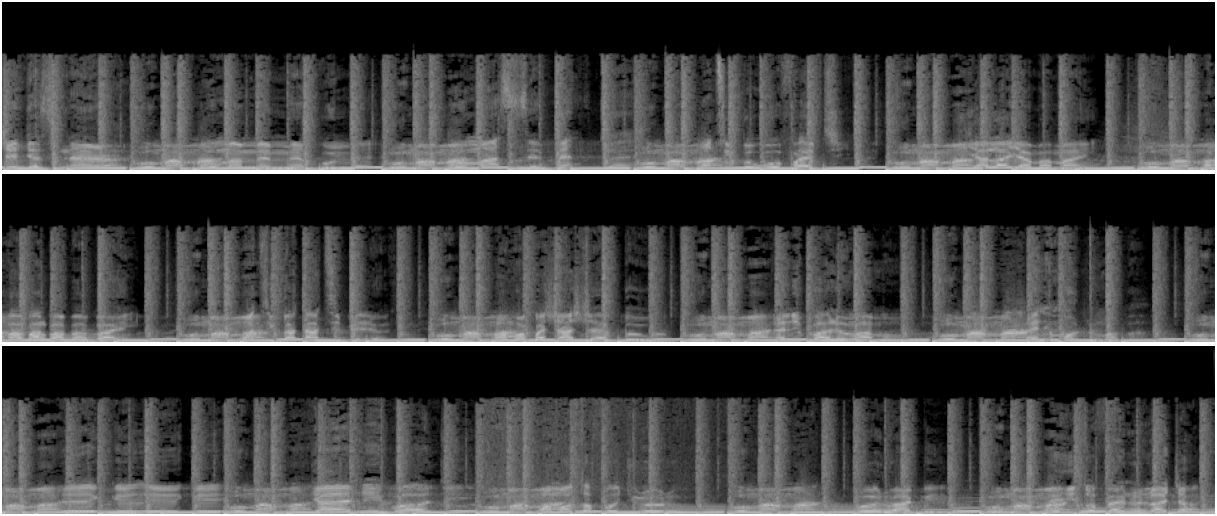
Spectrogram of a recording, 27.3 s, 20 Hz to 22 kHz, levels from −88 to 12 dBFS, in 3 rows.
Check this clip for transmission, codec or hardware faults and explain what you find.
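Checking this clip turns up nothing to explain.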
